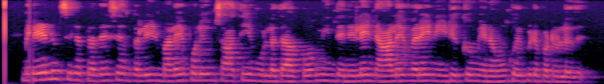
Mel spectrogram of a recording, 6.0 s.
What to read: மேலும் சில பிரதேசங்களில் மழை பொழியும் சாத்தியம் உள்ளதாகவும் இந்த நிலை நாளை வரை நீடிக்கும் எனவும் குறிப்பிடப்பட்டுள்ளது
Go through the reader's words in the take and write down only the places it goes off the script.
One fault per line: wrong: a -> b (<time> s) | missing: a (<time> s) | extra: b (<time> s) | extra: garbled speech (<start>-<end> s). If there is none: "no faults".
no faults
